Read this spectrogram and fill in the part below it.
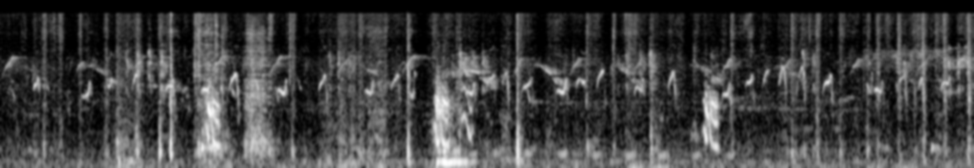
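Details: Numerous grey francolin chicks cheeping together, high slurred peeps overlapping throughout, punctuated by clicks and rustling, over a low steady hum.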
